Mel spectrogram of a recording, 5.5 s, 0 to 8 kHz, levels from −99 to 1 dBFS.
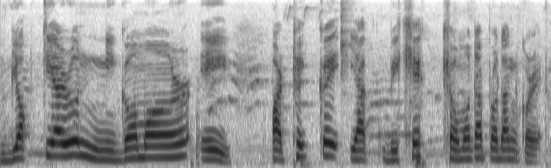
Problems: constant background noise, continuous background conversations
